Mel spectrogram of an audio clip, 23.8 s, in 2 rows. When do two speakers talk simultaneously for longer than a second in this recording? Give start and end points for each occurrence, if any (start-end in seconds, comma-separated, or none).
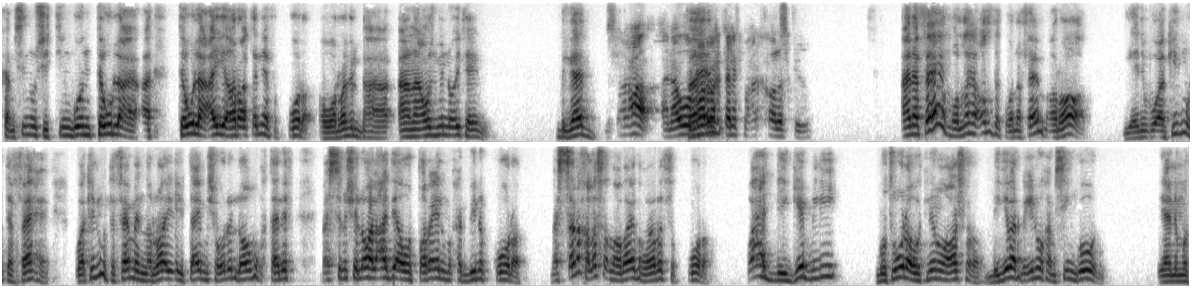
none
